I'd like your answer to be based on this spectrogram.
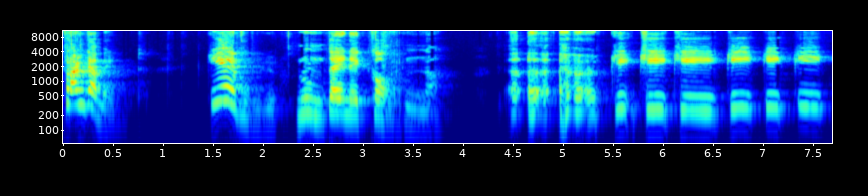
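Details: Acted stutter: an actor playing Tartaglia, the Neapolitan comic stock character of a stammering lawyer, in a courtroom scene, with the stutter performed for comedy with repeated syllables; stuttering (acted).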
